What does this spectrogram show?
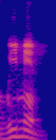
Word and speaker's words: women: Antara woman yang tulisannya pakai A dengan women yang tulisannya pakai E, bacanya beda. Yang satu woman, yang satu women.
